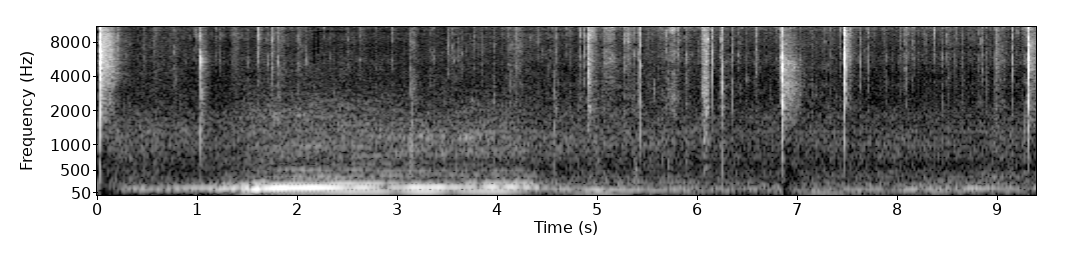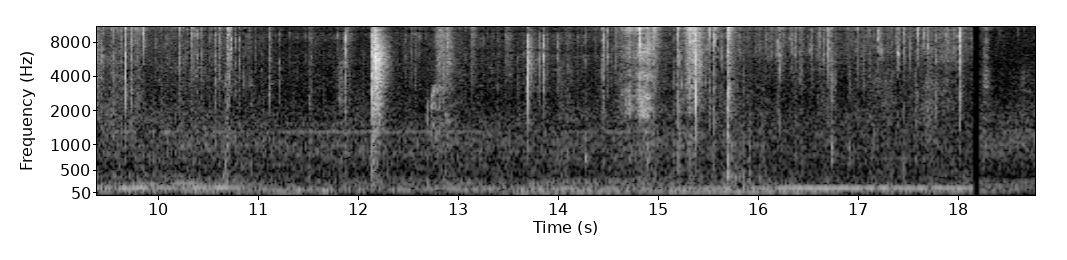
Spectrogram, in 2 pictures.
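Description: Wood fire in a fire pit crackling, with irregular sharp pops throughout. Under it a low hum swells about a second in, is loudest for the next few seconds, then carries on faintly.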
